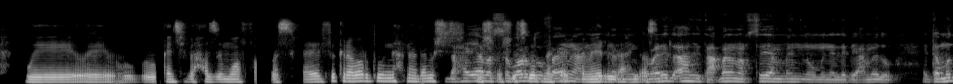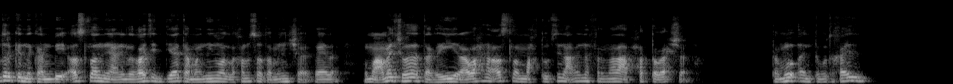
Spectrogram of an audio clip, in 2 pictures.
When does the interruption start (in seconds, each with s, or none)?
4.4 s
